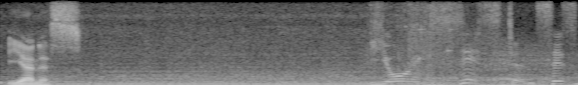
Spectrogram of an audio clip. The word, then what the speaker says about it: Janus: everywhere we go and I've been pronouncing the name wrong it's Janis yanis Your Existence is not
